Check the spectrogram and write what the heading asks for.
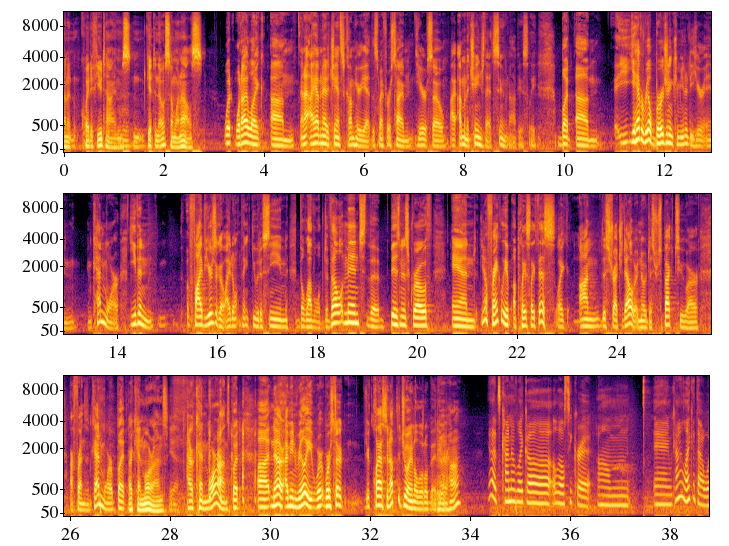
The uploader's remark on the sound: we're on location at Black Iron Bystro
